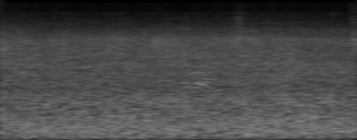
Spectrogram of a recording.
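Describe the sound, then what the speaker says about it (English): Gentle ocean waves wash onto a sandy Malibu beach in a steady, continuous hiss of surf, fairly loud and constant, with a windy roar over the microphone. "And the waves are very gentle."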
